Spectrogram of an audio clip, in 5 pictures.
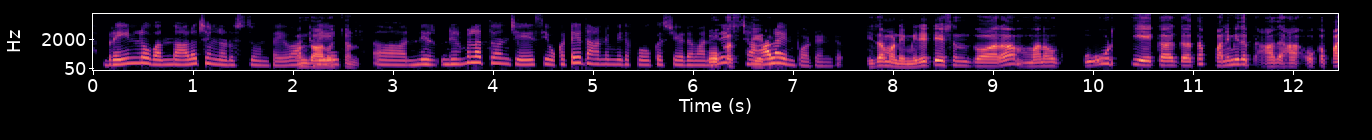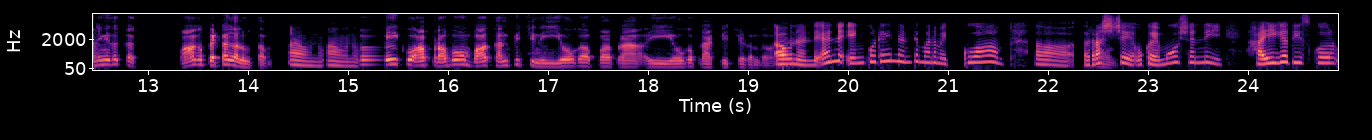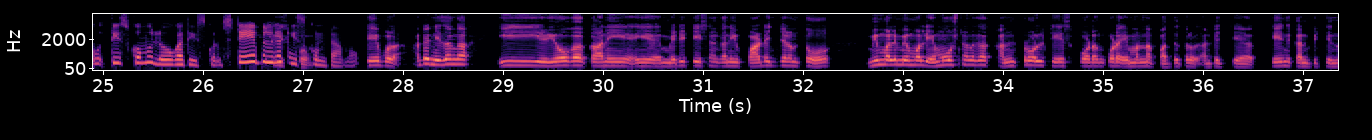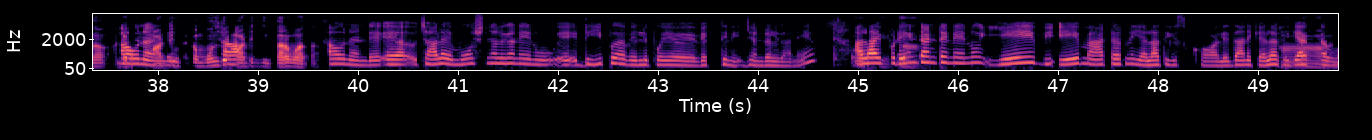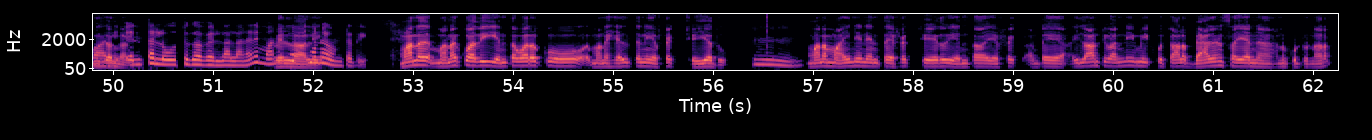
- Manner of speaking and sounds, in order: in English: "బ్రెయిన్‌లో"; in English: "ఫోకస్"; in English: "ఫోకస్"; in English: "ఇంపార్టెంట్"; in English: "మెడిటేషన్"; other background noise; in English: "ప్రాక్టీస్"; in English: "అండ్"; in English: "రష్"; in English: "ఎమోషన్‌ని హైగా"; in English: "లోగా"; in English: "స్టేబుల్‌గా"; in English: "డీప్‌గా"; in English: "మెడిటేషన్"; in English: "ఎమోషనల్‌గా కంట్రోల్"; in English: "చే చేంజ్"; in English: "ఎమోషనల్‌గా"; in English: "డీప్‌గా"; in English: "మ్యాటర్‌ని"; in English: "రియాక్ట్"; in English: "హెల్త్‌ని ఎఫెక్ట్"; in English: "మైండ్‌ని"; in English: "ఎఫెక్ట్"; in English: "ఎఫెక్ట్"; in English: "బాలన్స్"
- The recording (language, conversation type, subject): Telugu, podcast, ఉదయాన్ని శ్రద్ధగా ప్రారంభించడానికి మీరు పాటించే దినచర్య ఎలా ఉంటుంది?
